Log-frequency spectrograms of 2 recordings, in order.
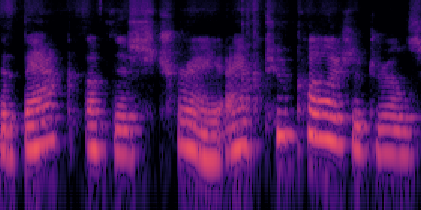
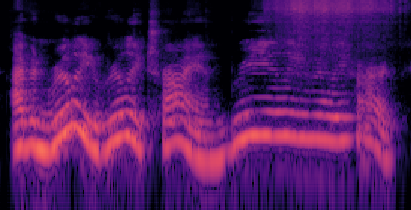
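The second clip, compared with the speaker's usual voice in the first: each really pushed higher; frustrated crafter stressing really, higher; stressed really; 5 semitones higher than usual. Real, not acted. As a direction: plead it, stretching every really. Pleading about unfinished project.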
